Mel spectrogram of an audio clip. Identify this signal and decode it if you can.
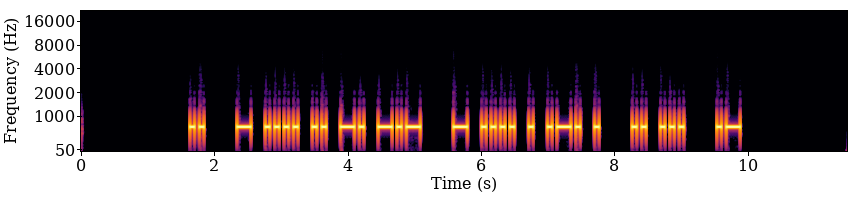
Morse code, heard as a keyed tone, about 17 wpm, 700 Hz. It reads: I THINK THERE IS A
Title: Speed-Racing - Sets of 5 Words 17wpm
